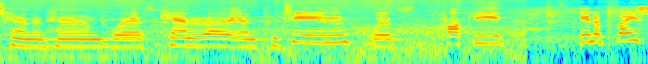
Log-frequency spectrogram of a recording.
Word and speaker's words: poutine: a Canadian classic but what exactly is poutin it's actually poutin oh I've been pronouncing it wrong I'm sorry um and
